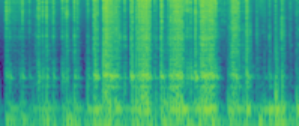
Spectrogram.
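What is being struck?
Metal mesh microphone grille.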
